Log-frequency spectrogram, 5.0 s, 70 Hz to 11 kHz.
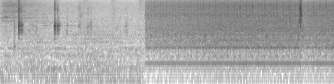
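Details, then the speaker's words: Honda Odyssey RB1, over 386,000 km, after resealing power steering pump fitting o-ring with tape and lubricating with power steering fluid: engine catches and settles into even hum, no steering pump whine; whining all gone. "let's see if it has made any difference immediately less noise The Whining is all gone"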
